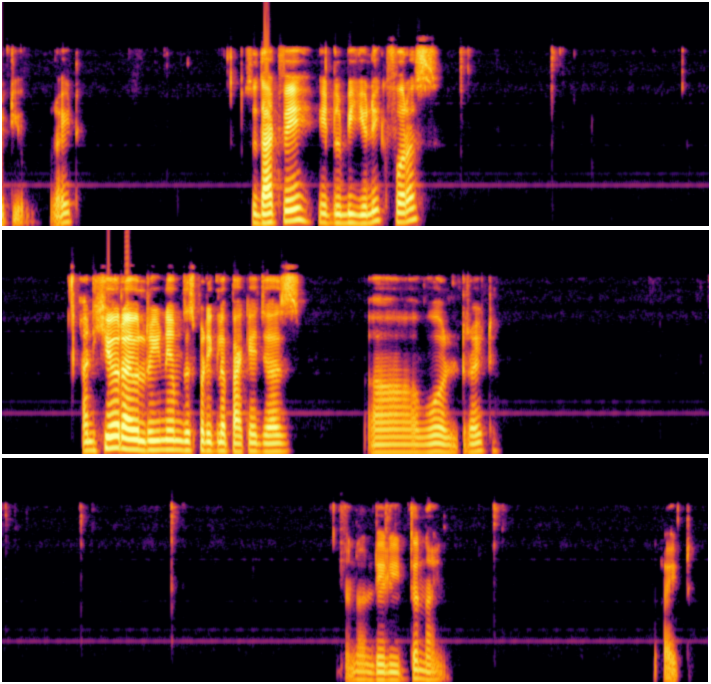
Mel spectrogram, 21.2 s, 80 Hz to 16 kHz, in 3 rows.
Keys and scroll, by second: 1.7 alt+Return, 14.2 alt+Return, 18.2 Delete.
